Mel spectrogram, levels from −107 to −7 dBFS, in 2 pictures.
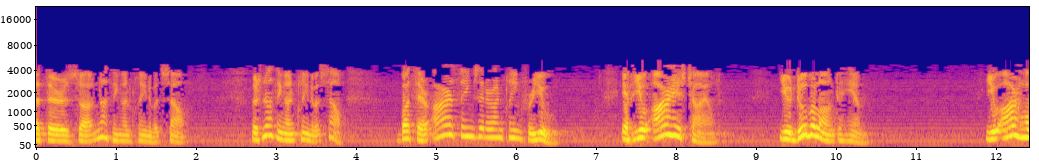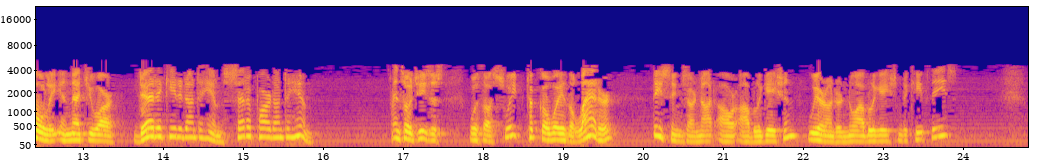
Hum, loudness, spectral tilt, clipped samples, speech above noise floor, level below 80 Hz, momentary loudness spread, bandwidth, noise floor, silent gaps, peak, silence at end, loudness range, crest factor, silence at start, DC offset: none; -14 LUFS; -9.5 dB/octave; under 0.1%; 27 dB; -46 dBFS; 12 LU; 4.9 kHz; -40 dBFS; none; 0 dBFS; 0.1 s; 5 LU; 14 dB; 0 s; under 0.1%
